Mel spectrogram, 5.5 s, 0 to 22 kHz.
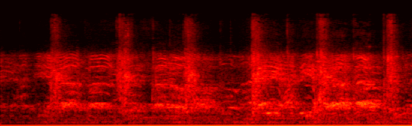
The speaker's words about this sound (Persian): کارگران شرکت نیشکر هفت‌تپه روز چهارشنبه و برای 24مین روز همزمان با ادامه اعتصاب خود در خیابان‌های شهر شوش راهپیمایی کردند. کارگران در شعارهای خود ضمن تأکید بر لزوم لغو مالکیت خصوصی شرکت نیشکر هفت‌تپه از غلامرضا شریعتی استاندار خوزستان انتقاد کردند.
